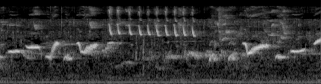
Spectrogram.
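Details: Male white-rumped shama singing at a female; looping whistled phrases with a rapid high rattle of evenly spaced notes in the middle.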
